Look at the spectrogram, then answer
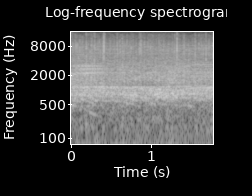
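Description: High school football crowd at a state 4A playoff game cheering after a long run, a steady broad roar of cheers and scattered applause filling the stands, moderately loud and sustained without a break.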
